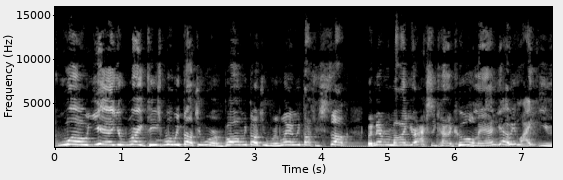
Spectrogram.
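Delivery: very high, squeaky crowd voice; a whole class sucking up to the teacher; fawning classmates. Retold or imitated. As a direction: ham up a gushing class of kids. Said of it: "everybody would go like".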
